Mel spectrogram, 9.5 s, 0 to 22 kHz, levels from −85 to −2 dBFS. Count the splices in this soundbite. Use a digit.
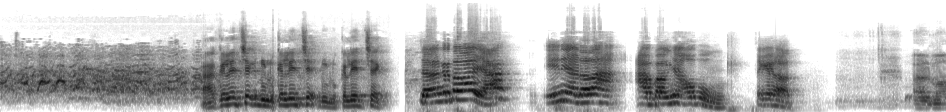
2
